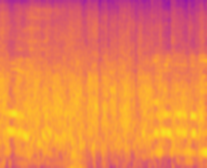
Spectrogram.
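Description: A studio quiz-show audience claps loudly and steadily after a contestant answers correctly, with a host's voice heard over the applause.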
